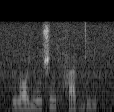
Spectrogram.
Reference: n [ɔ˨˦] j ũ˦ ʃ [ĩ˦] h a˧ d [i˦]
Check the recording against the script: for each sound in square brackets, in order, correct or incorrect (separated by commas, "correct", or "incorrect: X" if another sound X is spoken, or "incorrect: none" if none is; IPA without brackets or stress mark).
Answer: incorrect: ɔ˧, correct, correct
